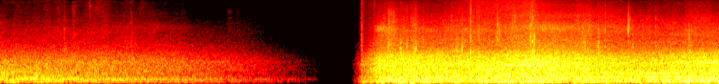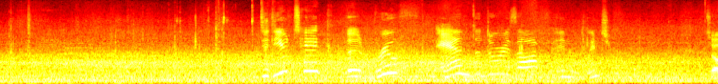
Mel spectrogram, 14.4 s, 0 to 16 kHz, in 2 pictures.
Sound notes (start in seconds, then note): 3.7 traffic rumbles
